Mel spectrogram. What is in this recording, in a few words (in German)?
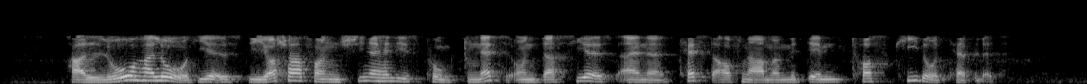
Tablet Mikrofon Test; toscido t pad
